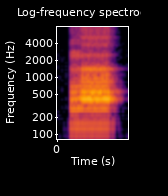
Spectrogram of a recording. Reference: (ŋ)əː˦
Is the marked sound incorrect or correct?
correct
